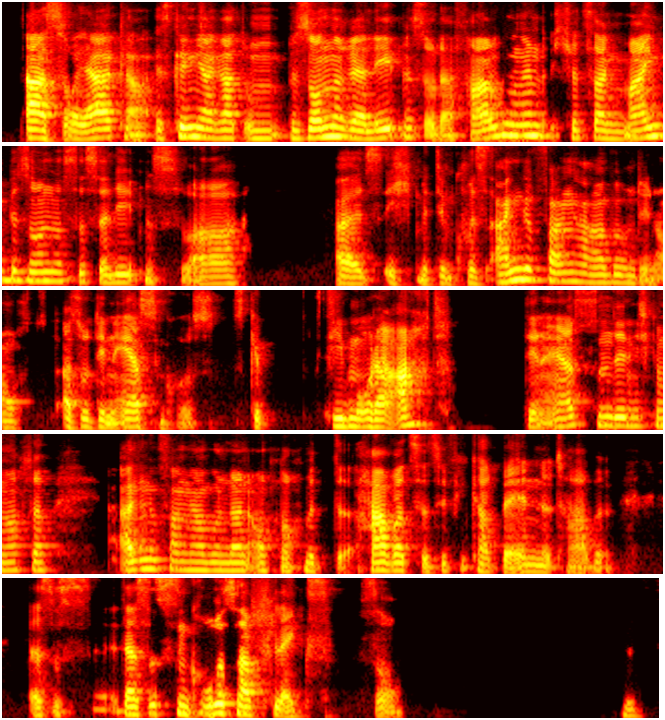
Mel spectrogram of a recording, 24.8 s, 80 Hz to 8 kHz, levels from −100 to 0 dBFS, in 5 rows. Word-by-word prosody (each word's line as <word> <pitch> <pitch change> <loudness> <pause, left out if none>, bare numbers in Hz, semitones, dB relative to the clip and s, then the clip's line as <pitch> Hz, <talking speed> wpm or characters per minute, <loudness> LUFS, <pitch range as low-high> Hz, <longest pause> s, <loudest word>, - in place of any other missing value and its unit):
ach 175 -1 +10
so, - - -3
ja 170 +4 +6
klar. - - -4
Es 170 - -6
ging 200 0 +6
ja 180 -2 +4
gerade 170 0 0
um 165 +7 -5
besondere 180 +2 +4
Erlebnisse 185 +4 +2
oder 75 -1 -2
Erfahrungen. 225 - +3
Ich 205 +1 -13
würde 170 +1 -6
sagen, 165 -3 0
mein 210 +5 +4
besonderestes 190 -1 -4
Erlebnis 165 0 -5
war, 140 0 -4 0.7
als - - -1
ich - - -9
mit - - -9
dem - - -7
Kurs 145 -2 -9
angefangen 195 -1 +1
habe 165 -1 -4
und 150 -1 -7
den - - -9
auch 135 0 -7 0.3
also 160 - -1
den 150 - -2
1. 155 0 0
Kurs. - - -13
Es - - -15
gibt - - -8 0.3
7 165 0 +1
oder 155 -1 +4
8, 205 - +3 0.5
den 155 - -2
1., 185 +3 -2
den 175 -1 +2
ich 175 +3 -10
gemacht 170 0 -8
habe 170 0 -4 0.5
angefangen 195 - -1
habe 170 -1 -3
und 165 - -5
dann 165 0 0
auch 165 0 -8
noch - - -7
mit 155 -2 -6 0.3
Harvard-Zertifikat 165 0 0
beendet 140 -2 -3
habe. - - -8 0.6
Das - - -4
ist - - -7 0.2
das 160 -1 +3
ist 180 +1 -3
'n 170 - +2
großer 180 -1 +5
Flex, 160 - -4 0.2
so. - - -9 1.7
Hm. 135 -3 -12
170 Hz, 155 wpm, -24 LUFS, 160-190 Hz, 1.7 s, ach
